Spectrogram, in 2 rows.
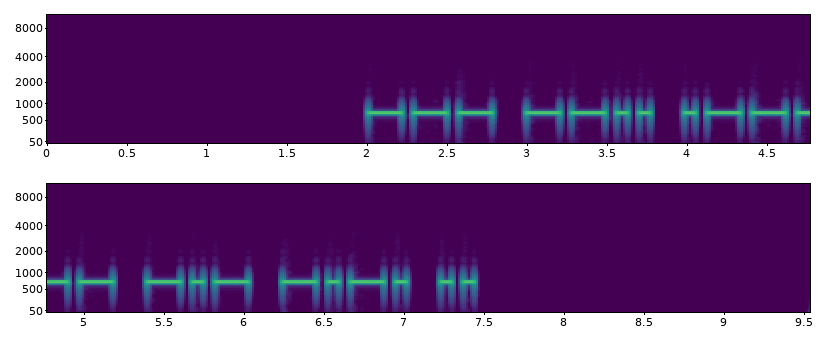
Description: Morse code, heard as a keyed tone, about 17 wpm, 700 Hz. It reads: OZ1KCI
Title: DXCC-100 Call Signs - 6 Characters - 17wpm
